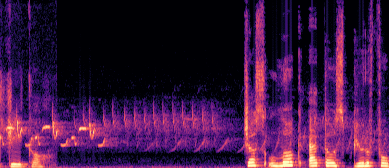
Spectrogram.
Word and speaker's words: Jekyll: I want to say Jackal so bad, but I know the proper pronunciation is gal.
